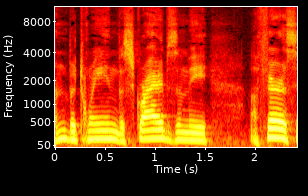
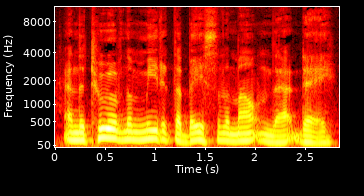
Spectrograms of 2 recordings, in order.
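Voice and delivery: ordinary talk

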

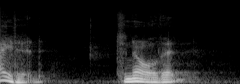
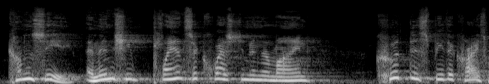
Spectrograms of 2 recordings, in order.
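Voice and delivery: excited call; 10 semitones higher than usual. Retold or imitated. Woman calling townspeople, excited.

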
